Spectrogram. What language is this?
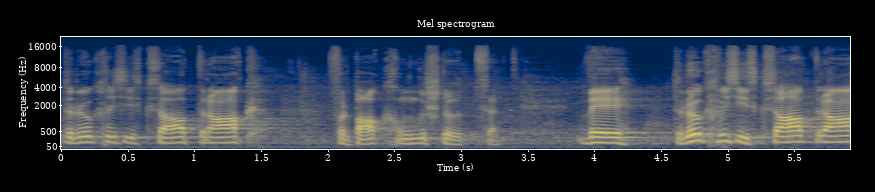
Swiss German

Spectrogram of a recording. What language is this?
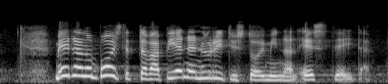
Finnish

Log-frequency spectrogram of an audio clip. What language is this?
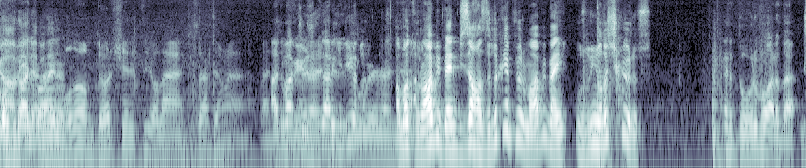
Turkish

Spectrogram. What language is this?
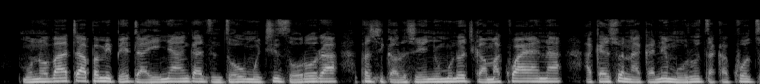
Shona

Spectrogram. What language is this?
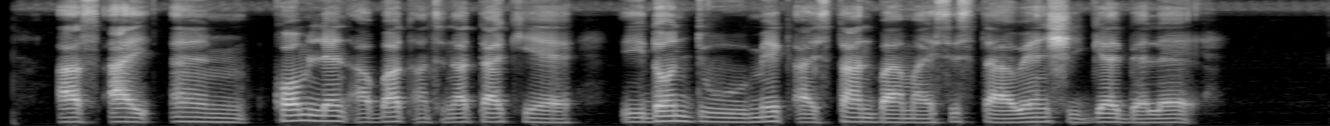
Nigerian Pidgin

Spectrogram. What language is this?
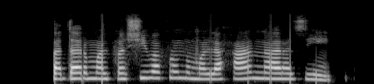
Pashto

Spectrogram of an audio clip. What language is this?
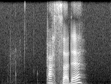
Swedish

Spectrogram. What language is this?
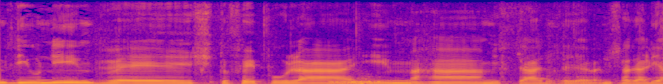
Hebrew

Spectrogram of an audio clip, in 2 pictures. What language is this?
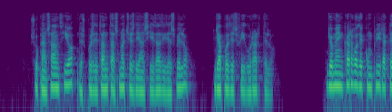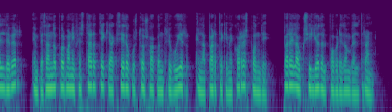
Spanish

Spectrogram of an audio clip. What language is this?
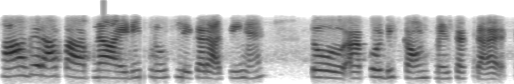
Urdu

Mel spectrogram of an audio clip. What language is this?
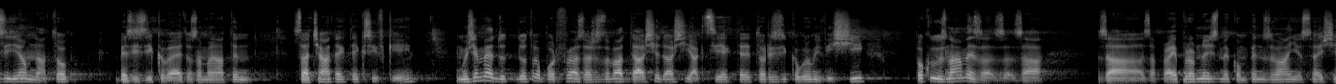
Czech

